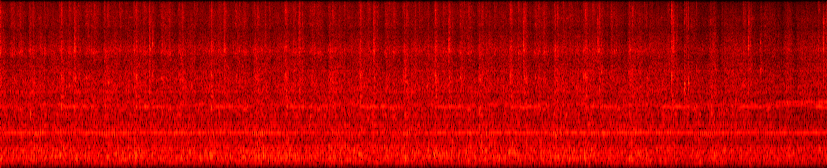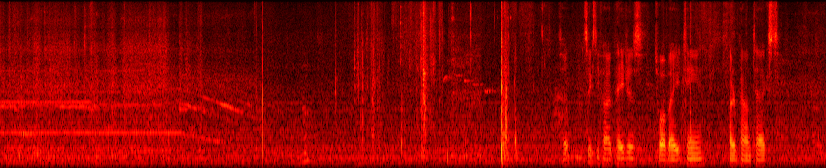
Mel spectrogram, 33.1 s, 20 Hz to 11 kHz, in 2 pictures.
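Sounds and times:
printer running: 0.0 - 22.0.

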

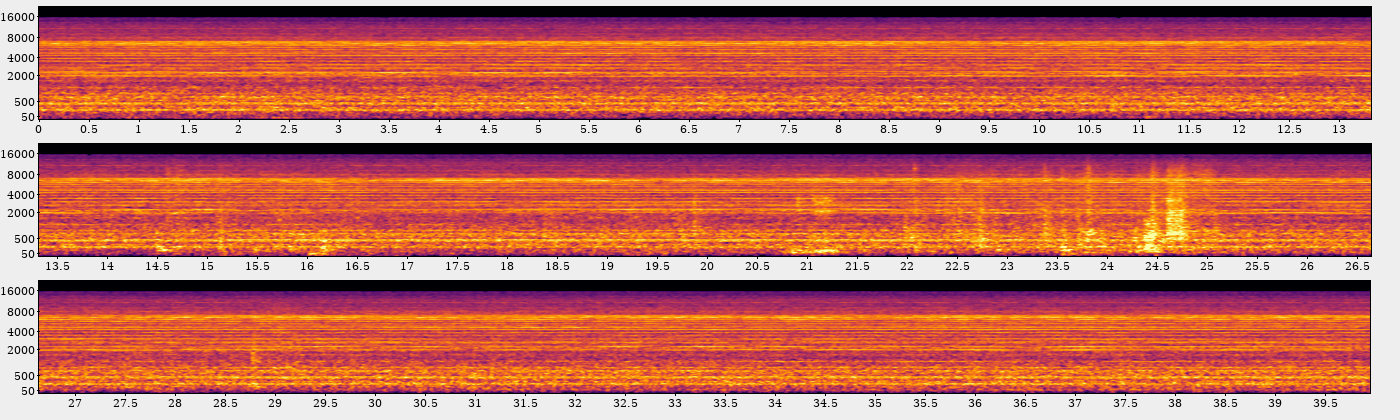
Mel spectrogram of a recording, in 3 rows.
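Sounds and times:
computer fans and disk whirring: 0.0 - 39.9
whining tones: 10.6 - 29.7.

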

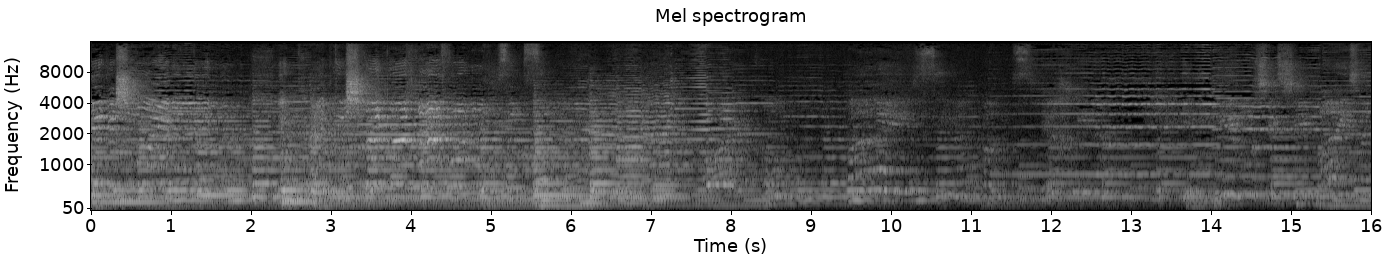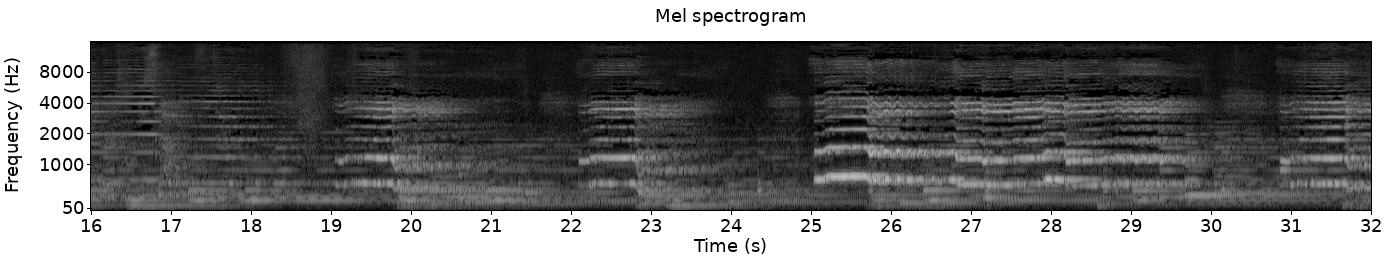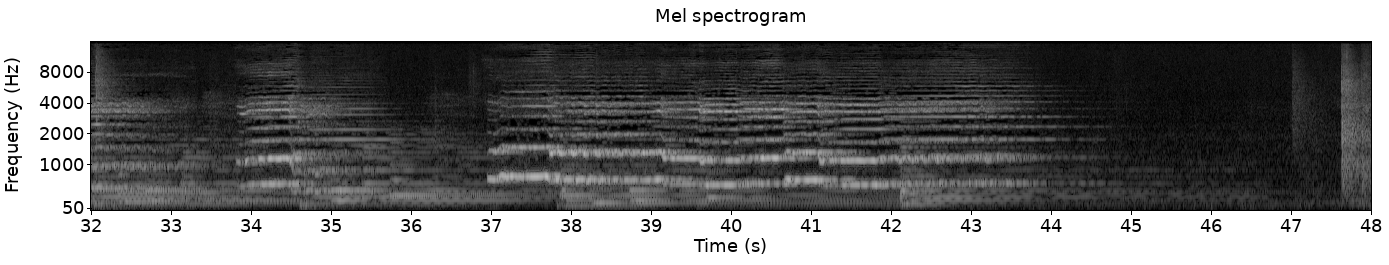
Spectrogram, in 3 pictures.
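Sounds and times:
woman singing with vibrato: 0.0 - 17.9, 36.9 - 43.9
fiddle: 0.0 - 21.3, 24.5 - 45.1
piano: 0.0 - 48.0.

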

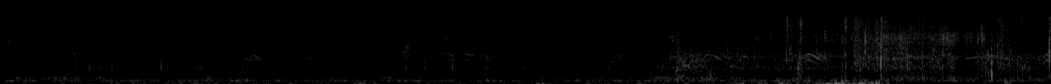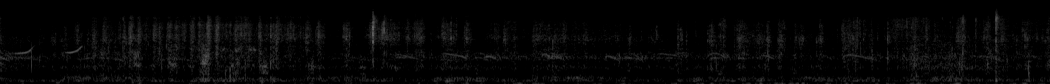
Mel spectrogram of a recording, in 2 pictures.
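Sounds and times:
dry grass and twigs rustling: 0.0 - 3.2, 3.8 - 21.0
footsteps: 6.5 - 21.0.

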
